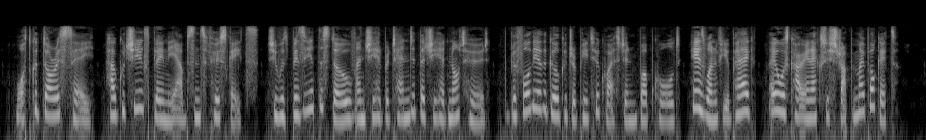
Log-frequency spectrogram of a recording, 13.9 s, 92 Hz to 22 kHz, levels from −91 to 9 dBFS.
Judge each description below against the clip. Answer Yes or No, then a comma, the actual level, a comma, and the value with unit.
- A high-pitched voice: Yes, high, 230 Hz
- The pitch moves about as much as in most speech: Yes, average, 4.1 semitones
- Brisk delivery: Yes, fast, 225 wpm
